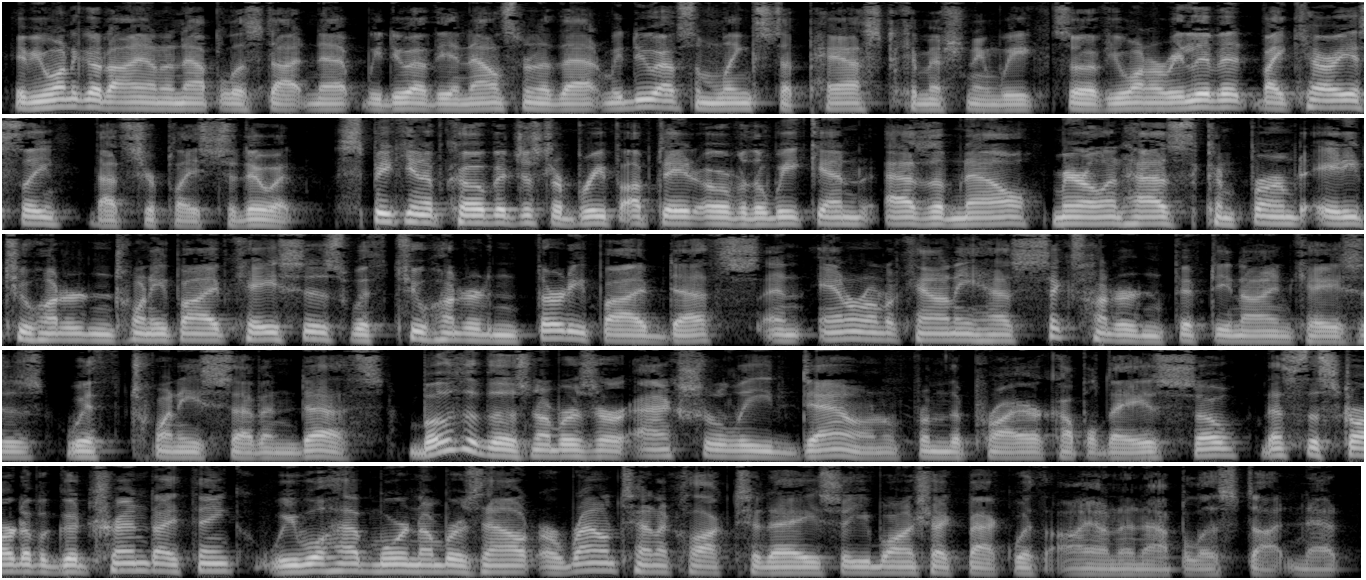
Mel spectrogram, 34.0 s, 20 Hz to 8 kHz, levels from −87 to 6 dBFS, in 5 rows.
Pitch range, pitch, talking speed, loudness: 110-135 Hz, 120 Hz, 190 wpm, -22 LUFS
